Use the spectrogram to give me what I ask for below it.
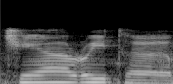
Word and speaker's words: character: Chúng ta không đọc là character mà chúng ta phải đọc là character.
